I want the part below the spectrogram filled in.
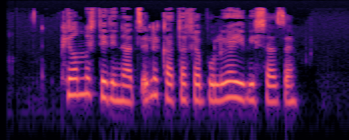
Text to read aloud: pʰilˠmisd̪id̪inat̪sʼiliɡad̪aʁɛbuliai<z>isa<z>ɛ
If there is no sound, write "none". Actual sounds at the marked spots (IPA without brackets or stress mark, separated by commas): v, z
